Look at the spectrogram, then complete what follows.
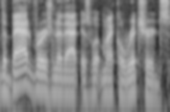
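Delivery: ordinary talk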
